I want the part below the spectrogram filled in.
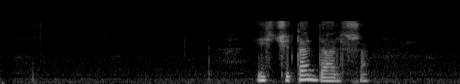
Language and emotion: Russian, neutral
